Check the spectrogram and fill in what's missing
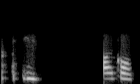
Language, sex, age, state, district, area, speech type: Assamese, female, 30-45, Assam, Golaghat, urban, conversation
